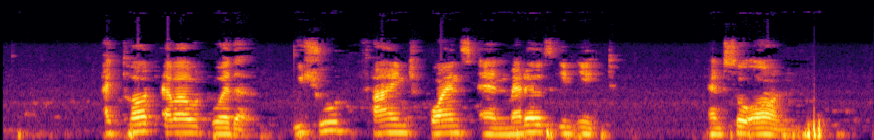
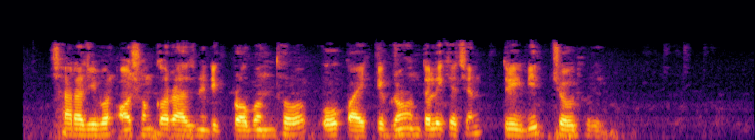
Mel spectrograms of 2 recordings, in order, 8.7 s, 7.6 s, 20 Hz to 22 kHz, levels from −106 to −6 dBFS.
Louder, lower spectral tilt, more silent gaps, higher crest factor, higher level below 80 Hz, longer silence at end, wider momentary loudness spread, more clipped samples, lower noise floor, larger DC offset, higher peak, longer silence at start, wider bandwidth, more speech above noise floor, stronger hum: about the same, -16 LUFS vs -17 LUFS; about the same, -5 dB/octave vs -5 dB/octave; neither; about the same, 16 dB vs 18 dB; about the same, -52 dBFS vs -52 dBFS; second, 0.3 s vs 1.55 s; about the same, 10 LU vs 11 LU; neither; second, -59 dBFS vs -68 dBFS; neither; about the same, 0 dBFS vs 0 dBFS; second, 0.15 s vs 0.55 s; about the same, 8 kHz vs 7.6 kHz; second, 44 dB vs 51 dB; neither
